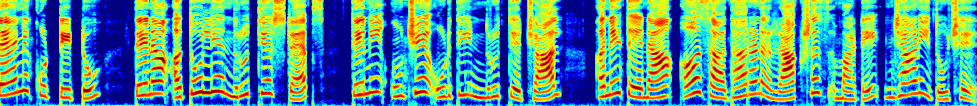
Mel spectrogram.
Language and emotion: Gujarati, neutral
